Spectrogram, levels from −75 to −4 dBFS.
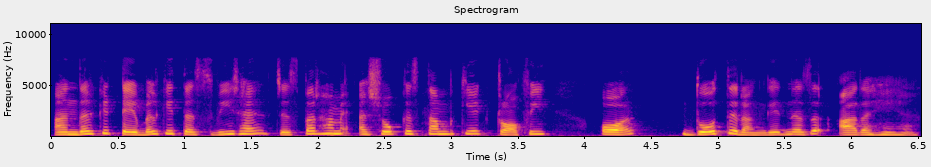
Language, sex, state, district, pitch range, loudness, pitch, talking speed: Hindi, female, Uttar Pradesh, Hamirpur, 210-265 Hz, -19 LUFS, 235 Hz, 195 wpm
